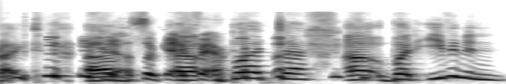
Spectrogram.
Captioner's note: laugh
